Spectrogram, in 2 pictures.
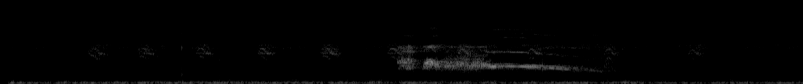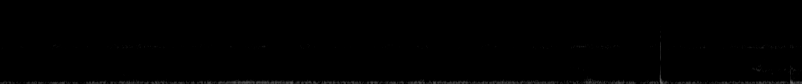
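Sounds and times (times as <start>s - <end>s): drawn-out falling bird call: 0.8s - 7.1s.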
